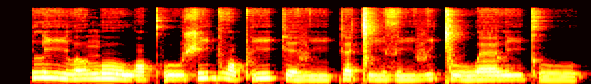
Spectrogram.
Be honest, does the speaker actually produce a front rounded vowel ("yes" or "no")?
no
